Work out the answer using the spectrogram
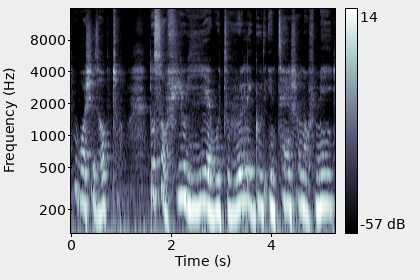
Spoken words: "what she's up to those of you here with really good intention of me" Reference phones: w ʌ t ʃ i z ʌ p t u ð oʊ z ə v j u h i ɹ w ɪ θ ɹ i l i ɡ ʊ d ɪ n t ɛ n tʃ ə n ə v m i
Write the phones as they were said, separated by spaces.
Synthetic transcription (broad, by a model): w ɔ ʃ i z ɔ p t u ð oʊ s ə f j u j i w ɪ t ɹ i l i ɡ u d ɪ n t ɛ n ʃ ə n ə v m i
